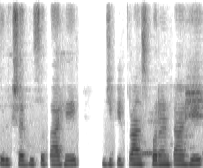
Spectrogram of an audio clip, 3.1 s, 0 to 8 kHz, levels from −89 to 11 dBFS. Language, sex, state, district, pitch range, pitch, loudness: Marathi, female, Maharashtra, Pune, 215-220 Hz, 215 Hz, -22 LUFS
